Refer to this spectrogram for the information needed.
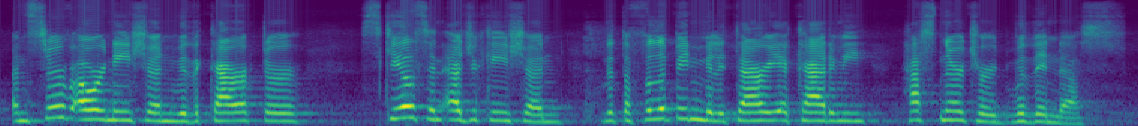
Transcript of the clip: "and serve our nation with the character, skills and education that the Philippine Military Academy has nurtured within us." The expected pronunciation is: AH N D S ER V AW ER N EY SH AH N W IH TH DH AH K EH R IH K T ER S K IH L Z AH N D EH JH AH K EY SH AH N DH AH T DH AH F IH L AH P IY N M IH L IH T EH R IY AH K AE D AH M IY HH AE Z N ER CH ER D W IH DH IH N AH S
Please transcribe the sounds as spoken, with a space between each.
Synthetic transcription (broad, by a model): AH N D S ER V AW ER N EY SH AH N W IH DH AH K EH R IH K T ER S K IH L S AH N D EH JH AH K EY SH AH N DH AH T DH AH F IH L AH P IY N M IH L IH T EH R IY AH K AE D AH M IY HH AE S N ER CH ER D W IH DH IH N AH S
